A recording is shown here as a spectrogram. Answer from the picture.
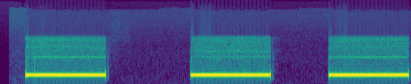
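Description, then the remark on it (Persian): A telephone ringback tone: three steady, loud one-second tones separated by two-second gaps of silence, a call to Mohammad Ismail Kavousi, head of public relations at the Ministry of Public Health, ringing unanswered on the line. “به طور مثال تلفن‌هایشان چنین عکس العمل نشان می‌داد برای ما.”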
